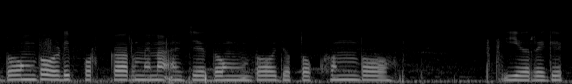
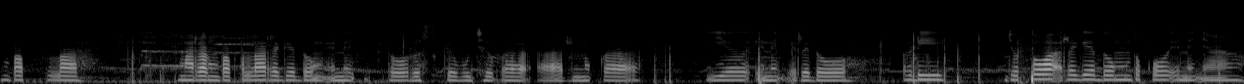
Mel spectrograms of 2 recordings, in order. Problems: background sounds at intervals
